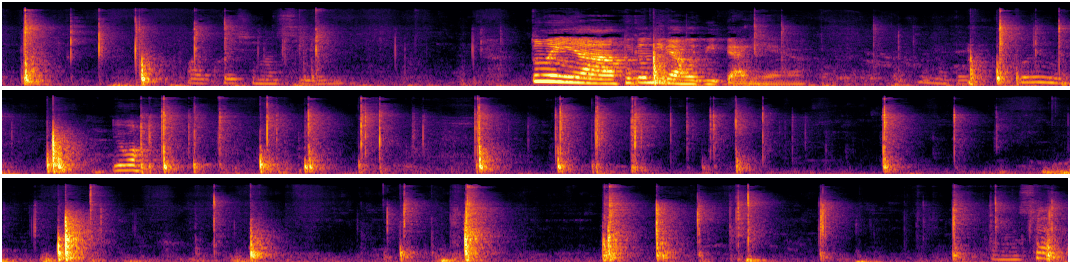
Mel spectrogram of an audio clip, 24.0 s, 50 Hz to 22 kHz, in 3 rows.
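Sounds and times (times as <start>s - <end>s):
mahjong tiles clacking: 0.0s - 18.1s, 18.8s - 24.0s.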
